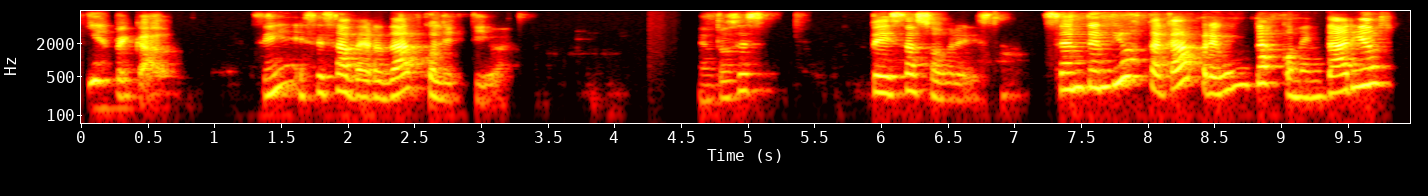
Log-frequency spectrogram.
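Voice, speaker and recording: A woman's voice: high-pitched, animated, unhurried, pauses often, fairly bright tone, echoey room, poor audio. A middle-aged woman with a Rioplatense Spanish accent teaching a workshop class, explaining step by step and checking in with "¿sí?" again and again. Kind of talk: online class lecture.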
